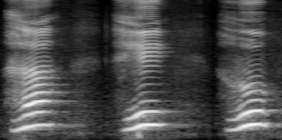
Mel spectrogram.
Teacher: ہا کی ادائیگی میں زبان کی جڑ کو حلق کی طرف دبائے بغیر باریک اور بغیر رگڑ کھاتی سانس میں پڑھیں۔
